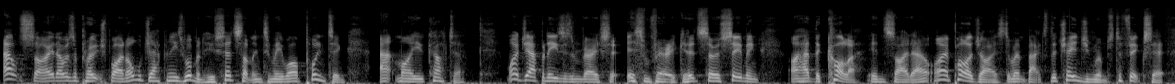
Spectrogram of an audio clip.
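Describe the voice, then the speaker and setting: A man's voice: mid-range voice, expressive, fast talker, hardly any pauses, a bit bright, no room sound, studio quality. A man in his thirties with a Northern English accent, co-hosting a casual podcast, chatting and reading listener mail aloud with laughter. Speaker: podcast co-host.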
